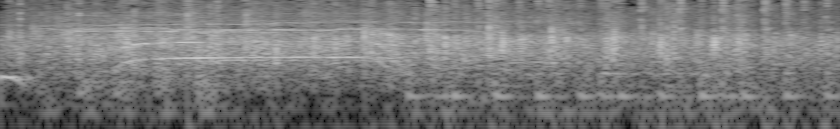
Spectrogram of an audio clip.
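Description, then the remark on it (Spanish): Loud, steady audience applause fills the whole clip as audience members applaud themselves for being there, a dense wash of many hands clapping with no pauses, plus a few faint whistles or tonal sounds riding on top. “Date un aplauso, pero fuerte que se escuche.”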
